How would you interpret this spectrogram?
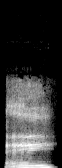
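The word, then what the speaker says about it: AUM: And the M is mm. And I like to put the lips inside the teeth because the vibration goes in and up towards the upper palate.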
